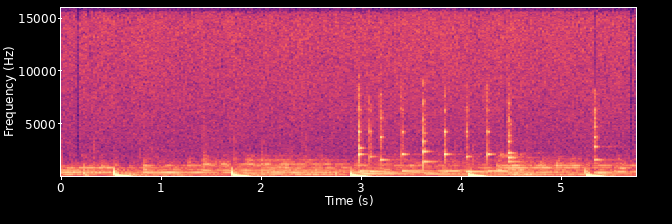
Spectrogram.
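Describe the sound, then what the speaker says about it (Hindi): A melodic electronic ringtone plays alone, a repeating chime phrase with a low thumping pulse about once a second, moderately loud and steady. "चौधरी भाई का फोन"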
